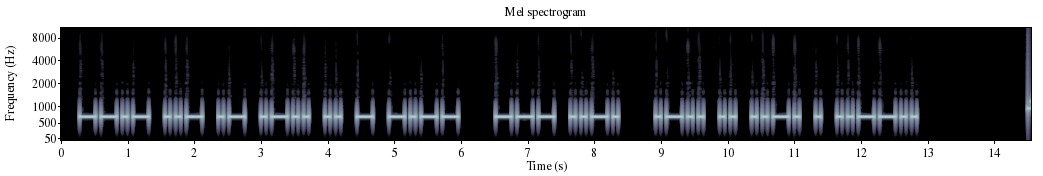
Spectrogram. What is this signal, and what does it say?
Morse code, heard as a keyed tone, about 15 wpm, 700 Hz. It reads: QUALITY OF LIFE?
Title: Sentences from Top 1000 Words - Review Part 5 - 15wpm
